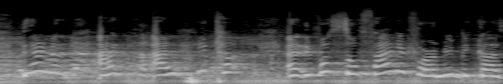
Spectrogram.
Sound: laughter

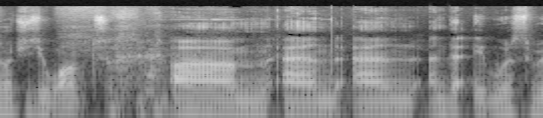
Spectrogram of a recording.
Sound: laughs loudly

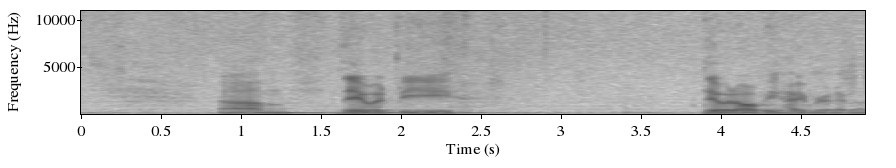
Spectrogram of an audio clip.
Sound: none

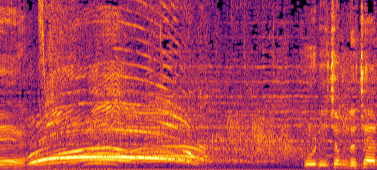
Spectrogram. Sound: cheering

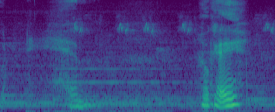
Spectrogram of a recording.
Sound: deep breath

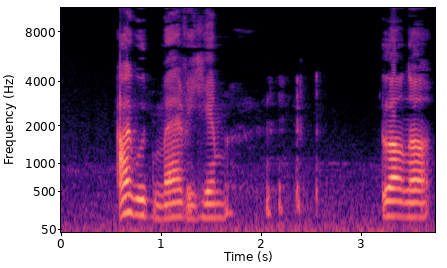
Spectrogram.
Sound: chuckles

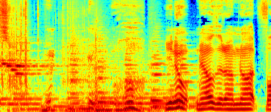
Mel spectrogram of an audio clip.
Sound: straining

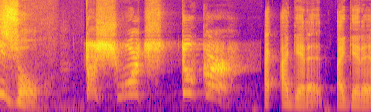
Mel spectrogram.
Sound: speaks Yiddish

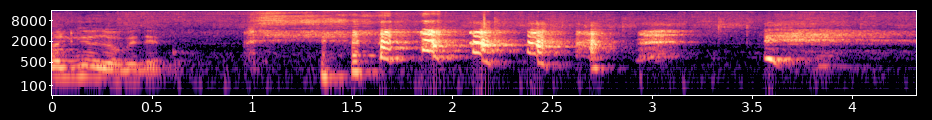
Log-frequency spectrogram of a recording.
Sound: laughing

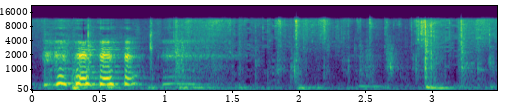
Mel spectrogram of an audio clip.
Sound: laughter

